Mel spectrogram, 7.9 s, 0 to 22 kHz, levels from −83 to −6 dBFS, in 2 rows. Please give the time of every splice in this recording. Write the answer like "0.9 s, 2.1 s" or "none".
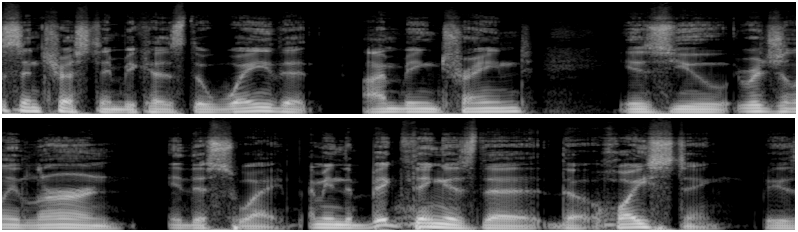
3.7 s, 5.4 s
